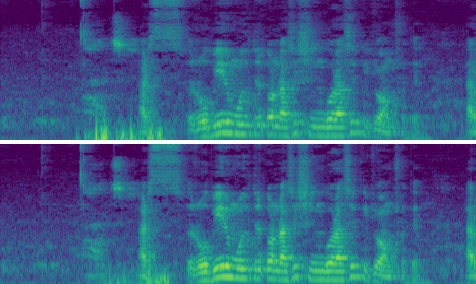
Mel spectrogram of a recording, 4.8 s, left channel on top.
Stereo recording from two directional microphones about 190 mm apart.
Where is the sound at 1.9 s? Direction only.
55° right (ahead or behind).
